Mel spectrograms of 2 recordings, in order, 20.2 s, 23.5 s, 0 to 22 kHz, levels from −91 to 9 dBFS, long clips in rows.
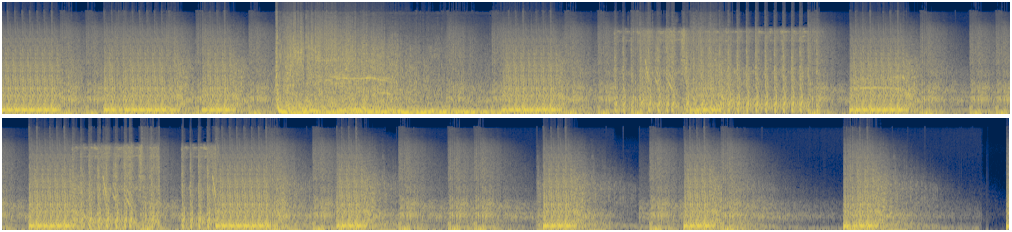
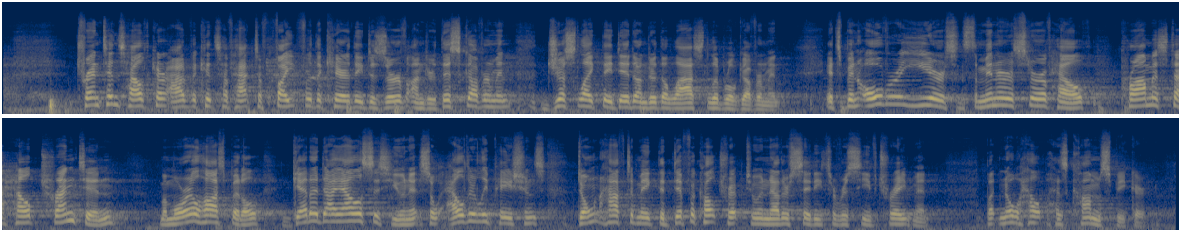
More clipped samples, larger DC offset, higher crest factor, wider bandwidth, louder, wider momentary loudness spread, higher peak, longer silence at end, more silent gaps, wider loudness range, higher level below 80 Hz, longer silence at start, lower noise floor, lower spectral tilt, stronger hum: first, 6% vs under 0.1%; first, 3% vs under 0.1%; second, 6 dB vs 18 dB; first, 17 kHz vs 13.5 kHz; first, -7 LUFS vs -27 LUFS; about the same, 11 LU vs 10 LU; first, 0 dBFS vs -10 dBFS; about the same, 0.25 s vs 0.35 s; neither; about the same, 5 LU vs 4 LU; first, -14 dBFS vs -56 dBFS; about the same, 0 s vs 0 s; second, -33 dBFS vs -55 dBFS; about the same, -4.5 dB/octave vs -4 dB/octave; neither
